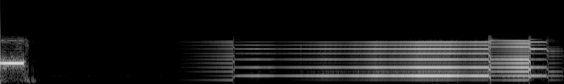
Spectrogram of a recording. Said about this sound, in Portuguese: Por favor, deixe sua mensagem após o sinal.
